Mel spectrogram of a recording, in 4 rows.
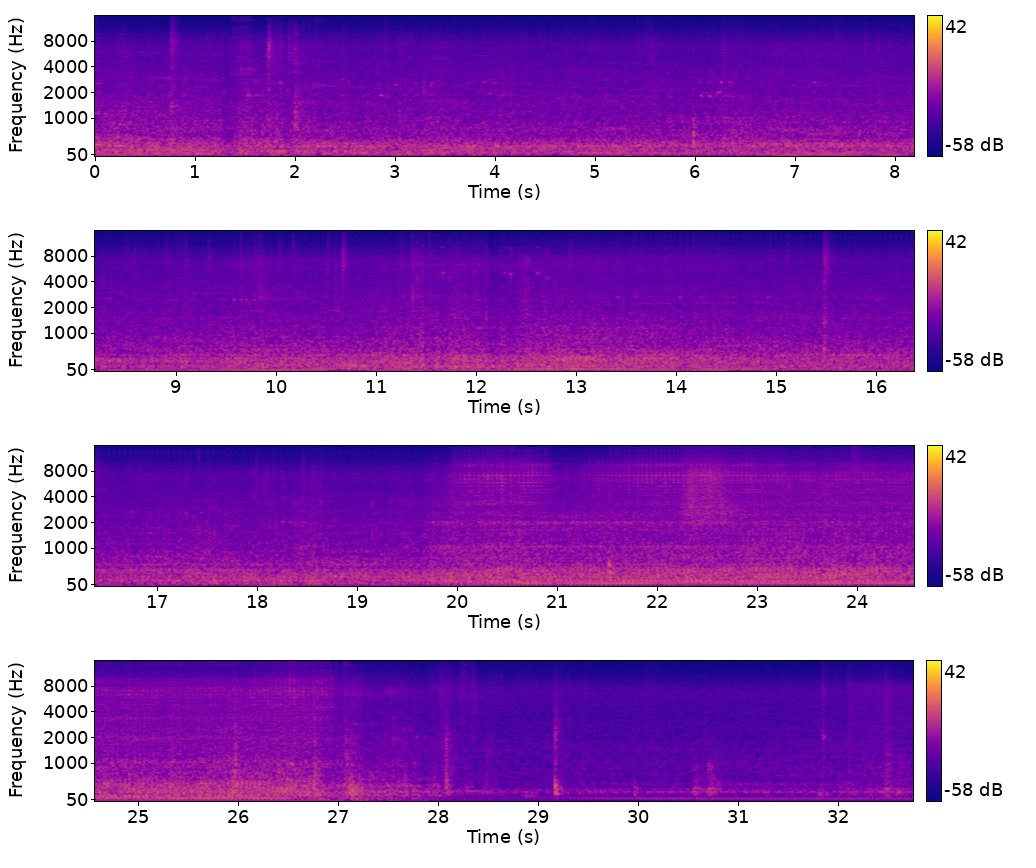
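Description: Interior running noise of bus WS116 on the move: a steady engine drone and road noise whose low note shifts with the engine speed, with a louder hissing stretch about two-thirds of the way through. Near the end the noise falls away as the bus slows and stops, leaving a quieter low hum, with one sharp click just before the end.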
